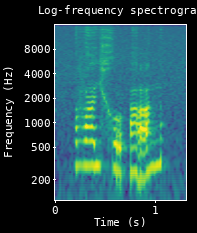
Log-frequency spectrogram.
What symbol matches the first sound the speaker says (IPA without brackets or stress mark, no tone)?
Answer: v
